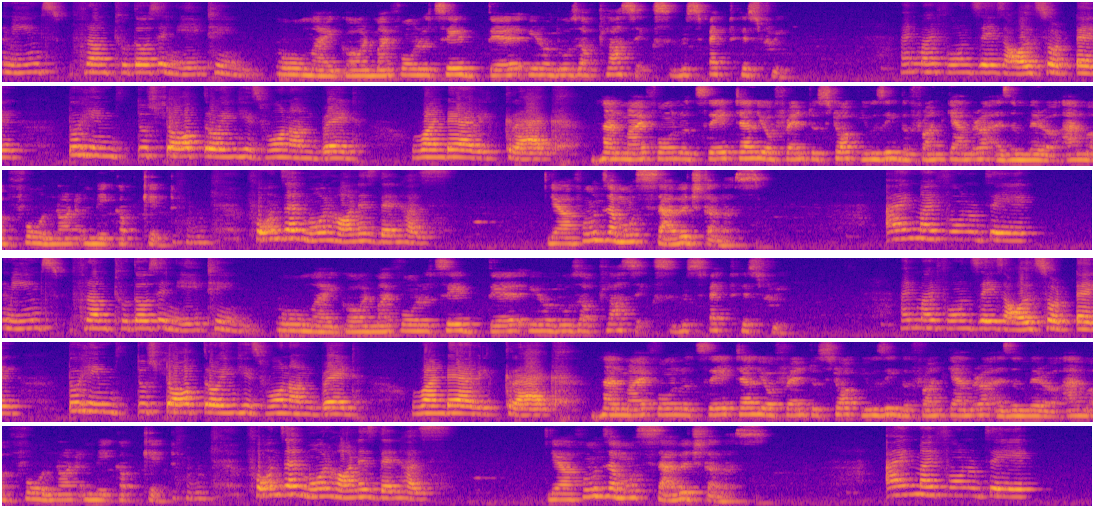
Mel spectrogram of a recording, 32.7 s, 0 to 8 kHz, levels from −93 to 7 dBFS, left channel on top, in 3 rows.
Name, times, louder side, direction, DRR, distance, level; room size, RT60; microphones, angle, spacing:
voice 1, 0.0-2.5 9.0-11.0 11.6-14.5 15.0-16.6 23.7-26.0 30.7-32.0, right 1 dB, 20° right, 2 dB, 2.8 m, -20 dB
voice 2, 2.7-7.8 16.8-23.4 26.5-26.7 27.3-29.4, left 2 dB, 85° left, -1 dB, 2.6 m, -24 dB
10.5 x 6.8 x 4.1 m, 0.34 s
head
